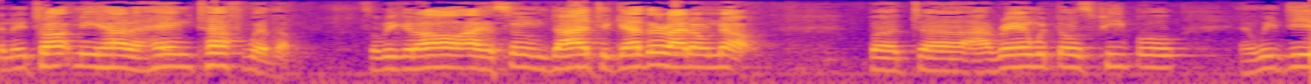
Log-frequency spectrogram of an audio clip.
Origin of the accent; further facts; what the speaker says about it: Watts, California, United States; also born or lived in San Fernando Valley; I was born a poor black child in the Jordan Downs Projects, is where I grew up in Watts. Lived over there for 14 and a half years. And I went to school in the San Fernando Valley for 6 years, which explains the proper diction when I speak. But I really am from Watts.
